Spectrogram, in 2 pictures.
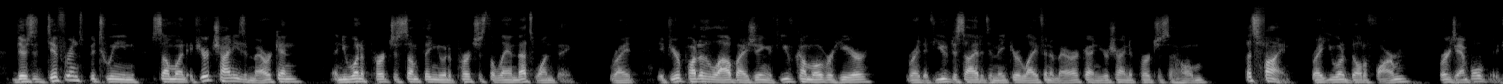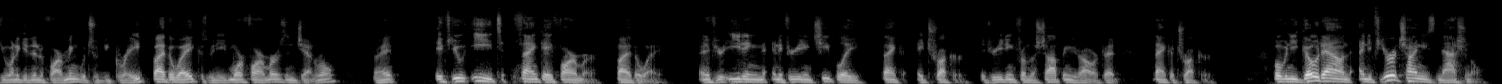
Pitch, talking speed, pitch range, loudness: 110 Hz, 260 wpm, 100-125 Hz, -24 LUFS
